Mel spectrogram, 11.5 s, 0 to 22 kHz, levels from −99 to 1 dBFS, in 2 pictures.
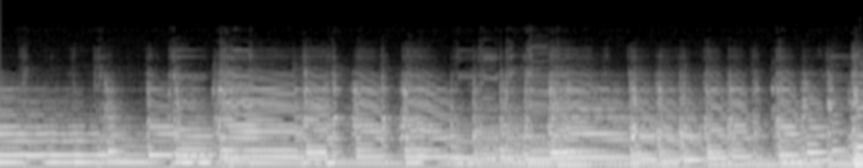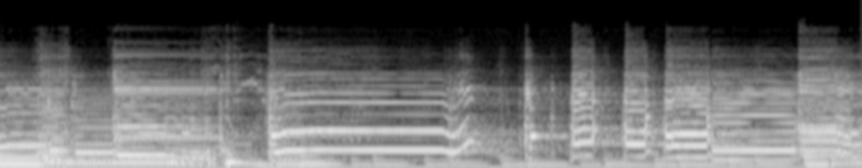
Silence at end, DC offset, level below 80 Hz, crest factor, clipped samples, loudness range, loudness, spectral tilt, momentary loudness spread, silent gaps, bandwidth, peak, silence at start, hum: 0 s; 4%; -42 dBFS; 14 dB; under 0.1%; 3 LU; -15 LUFS; -9.5 dB/octave; 5 LU; none; 6.6 kHz; 0 dBFS; 0 s; none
